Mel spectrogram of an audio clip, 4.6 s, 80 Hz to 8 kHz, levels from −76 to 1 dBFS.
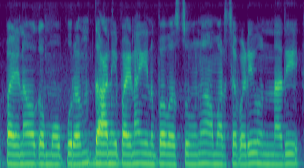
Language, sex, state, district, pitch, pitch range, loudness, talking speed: Telugu, male, Telangana, Hyderabad, 170 Hz, 165-170 Hz, -17 LUFS, 105 wpm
